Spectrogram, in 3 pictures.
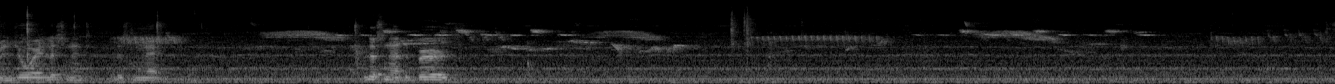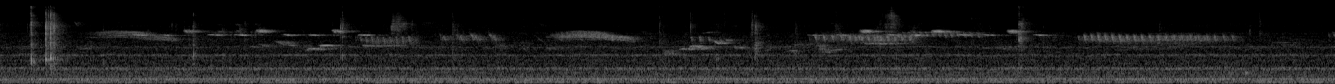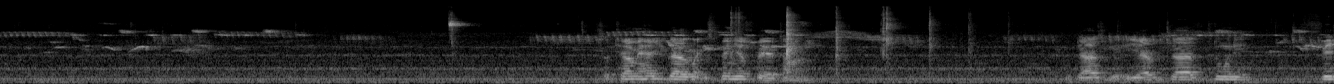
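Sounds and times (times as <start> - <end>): songbirds chirping and singing: 0.0 - 40.0
steady low hum: 0.0 - 40.0
sharp clicks: 33.9 - 37.0.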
